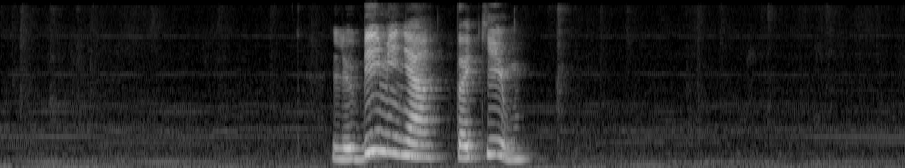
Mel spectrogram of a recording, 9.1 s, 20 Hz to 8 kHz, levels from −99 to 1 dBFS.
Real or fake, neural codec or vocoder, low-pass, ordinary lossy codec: real; none; 7.2 kHz; none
